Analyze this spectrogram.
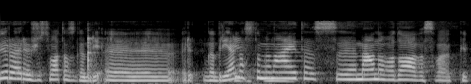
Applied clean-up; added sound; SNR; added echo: none; Bowed string instrument; 16 dB; reverberation time 1.2 s.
